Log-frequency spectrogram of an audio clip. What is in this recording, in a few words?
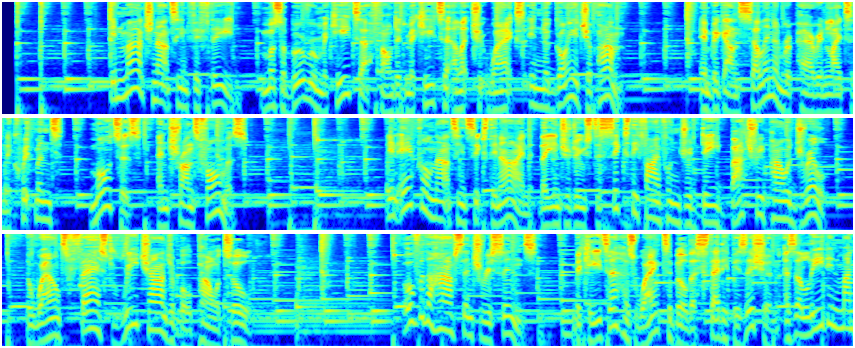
yorkshire voiceover corporate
